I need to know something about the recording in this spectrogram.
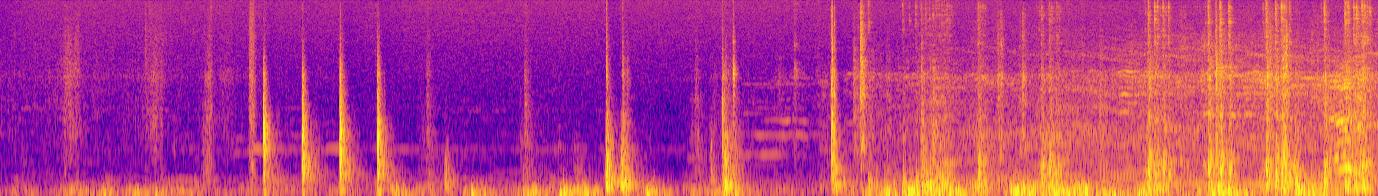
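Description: Footsteps in riding boots on dirt, a string of separate sharp steps, then a van's rear double doors being unlatched and swung open with clunks and rattles, louder from about six seconds in.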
